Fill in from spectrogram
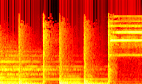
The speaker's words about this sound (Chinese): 那是什么啊？好像是狗笛子，它想叫什么来啊？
